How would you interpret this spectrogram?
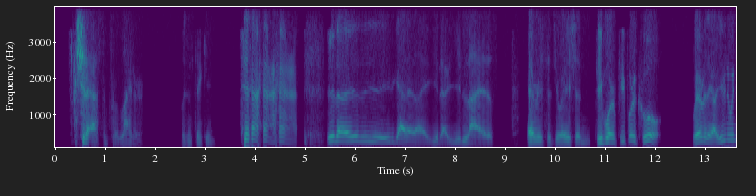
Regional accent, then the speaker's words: California, United States; In California, Estados Unidos.

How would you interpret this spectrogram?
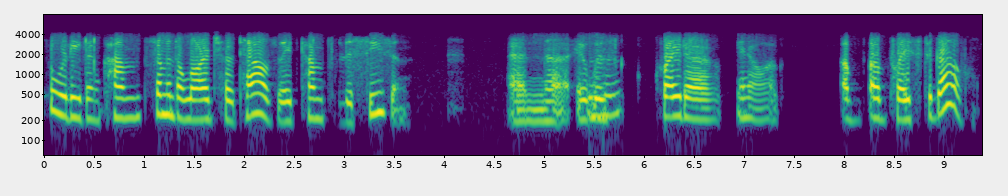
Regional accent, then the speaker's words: Avon, New Jersey, United States; I am. I grew up in Avon, which is a small town, just two towns north of Spring Lake.

